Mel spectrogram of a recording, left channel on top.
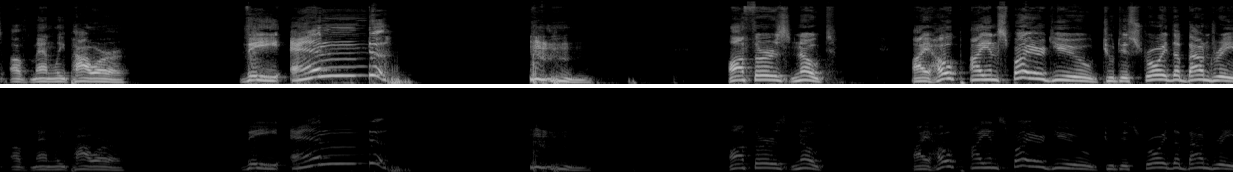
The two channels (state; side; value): quieter; right; 29.6 dB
